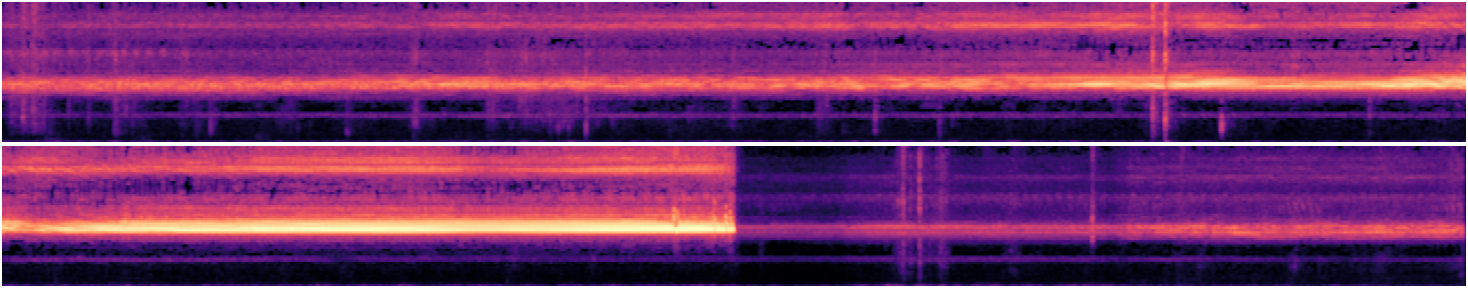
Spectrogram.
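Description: Field cricket calling close by in one steady, high trill that grows louder as it is approached, then stops abruptly about three-quarters of the way through; other crickets keep calling more faintly.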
